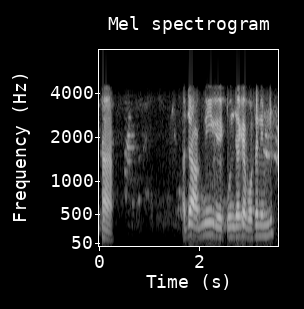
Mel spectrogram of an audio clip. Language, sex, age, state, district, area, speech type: Bengali, male, 60+, West Bengal, Purba Bardhaman, urban, conversation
